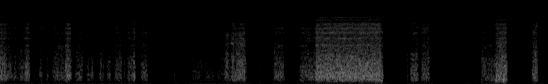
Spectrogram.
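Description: Scratchy rubbing noise picked up by a video-call microphone, coming in short bursts with one longer stretch about three seconds in.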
